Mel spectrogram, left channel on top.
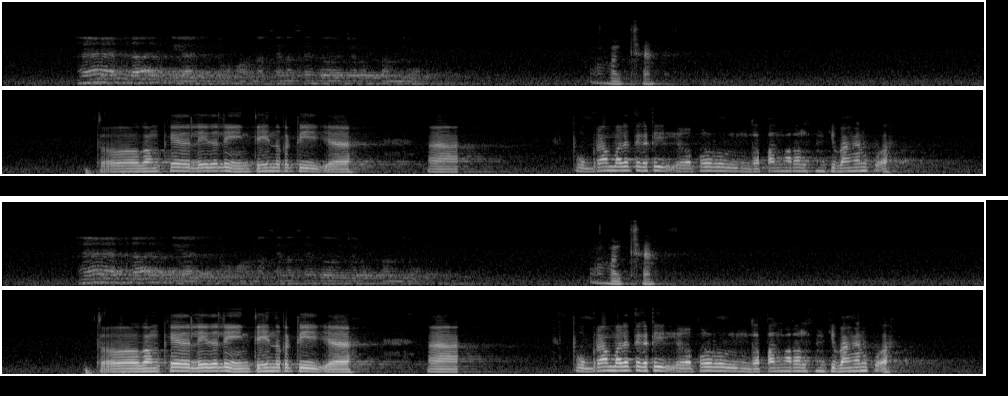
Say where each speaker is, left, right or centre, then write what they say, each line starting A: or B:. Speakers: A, on the left (about 60°); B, on the right (about 40°).
A: ᱦᱮᱸ ᱫᱟᱜ ᱮᱜ ᱜᱮᱭᱟ ᱱᱤᱛᱚᱜ ᱦᱚᱸ ᱱᱟᱥᱮ ᱱᱟᱥᱮ ᱫᱚ ᱡᱚᱨᱚᱜ ᱠᱟᱱ ᱜᱮᱭᱟ ᱾
B: ᱟᱪᱪᱷᱟ, ᱛᱚ ᱜᱚᱝᱠᱮ ᱞᱟᱹᱭ ᱫᱟᱞᱤᱧ ᱛᱮᱦᱤᱧ ᱫᱚ ᱠᱟᱹᱴᱤᱡ ᱟᱦ ᱟᱻ, ᱯᱨᱳᱜᱨᱟᱢ ᱵᱟᱨᱮᱛᱮ ᱠᱟᱹᱴᱤᱡ ᱨᱚᱯᱚᱲ ᱜᱟᱯᱟᱞᱢᱟᱨᱟᱣ ᱞᱮᱠᱷᱟᱱ ᱠᱤ ᱵᱟᱝ ᱜᱟᱱ ᱠᱚᱜᱼᱟ?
